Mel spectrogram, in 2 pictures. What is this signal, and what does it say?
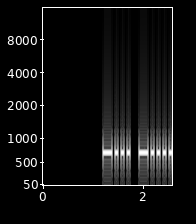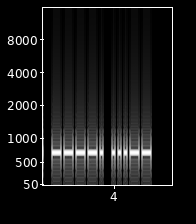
Morse code, heard as a keyed tone, about 21 wpm, 700 Hz. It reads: B693
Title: Four Letter-Number Combinations - 20wpm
